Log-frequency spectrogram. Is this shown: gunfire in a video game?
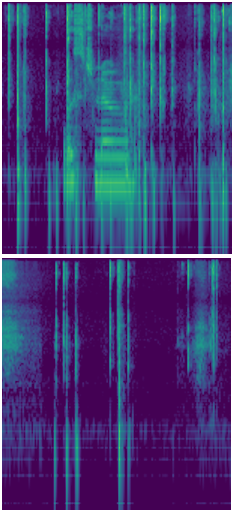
no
